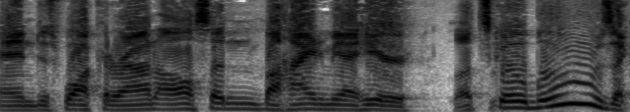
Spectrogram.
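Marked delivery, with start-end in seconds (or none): 2.3-3.1 hollered, really loud, high-pitched cheer. Retelling a cheer heard from behind in a crowd: imitating a loud shout. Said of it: "really loud".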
